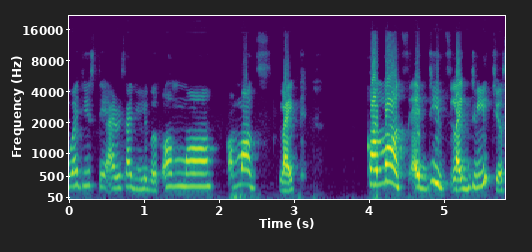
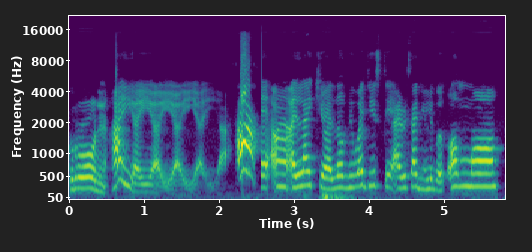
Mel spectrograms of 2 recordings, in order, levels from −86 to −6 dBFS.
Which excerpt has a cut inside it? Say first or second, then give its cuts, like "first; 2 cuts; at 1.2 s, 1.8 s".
second; 1 cut; at 2.6 s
